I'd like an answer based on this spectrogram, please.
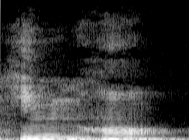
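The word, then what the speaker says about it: সিংহ: हो कहेंगे हिं हो लिखते टाइम में हम सिं हो लिखेंगे लेकिन उच्चारण होगा हिं हो हिंग हो ठीक है दोस्तों समझ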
